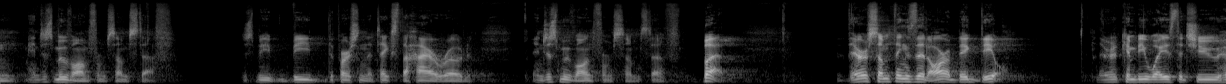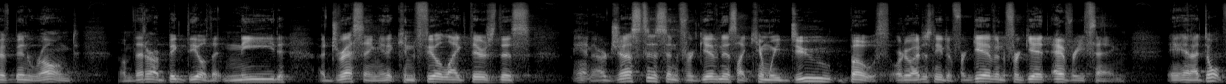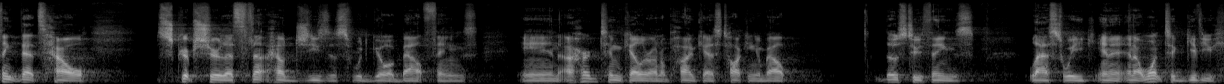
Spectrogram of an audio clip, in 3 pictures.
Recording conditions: large echoing room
